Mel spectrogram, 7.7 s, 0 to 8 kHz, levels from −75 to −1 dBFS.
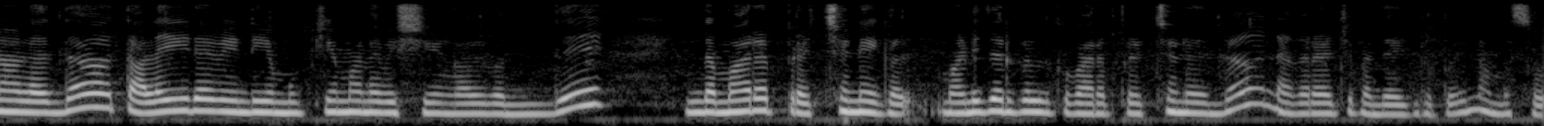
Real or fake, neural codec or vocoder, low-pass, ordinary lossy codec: real; none; 7.2 kHz; none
